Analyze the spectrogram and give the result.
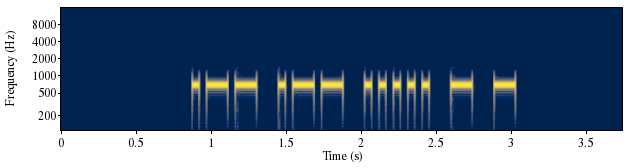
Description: Morse code, heard as a keyed tone, about 25 wpm, 700 Hz. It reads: WW5TT
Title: USA Call Signs - 5 Characters - Repeated 3x - 25wpm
